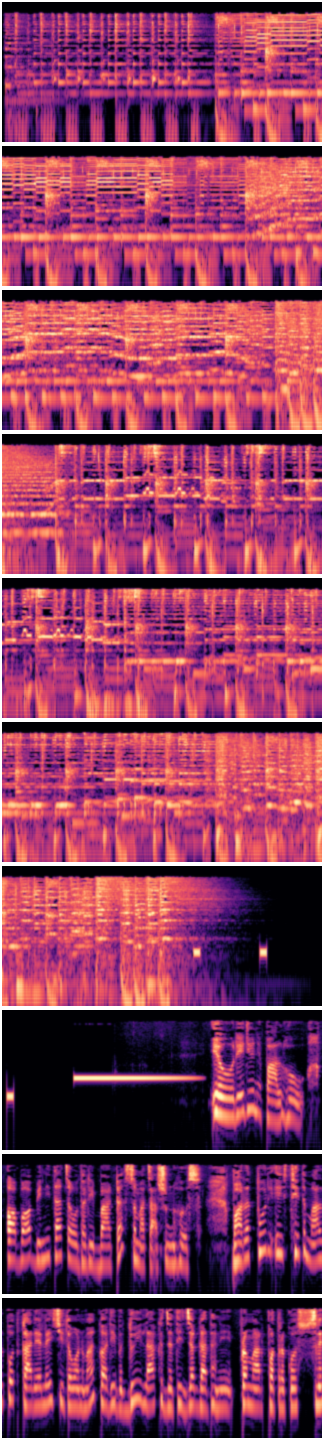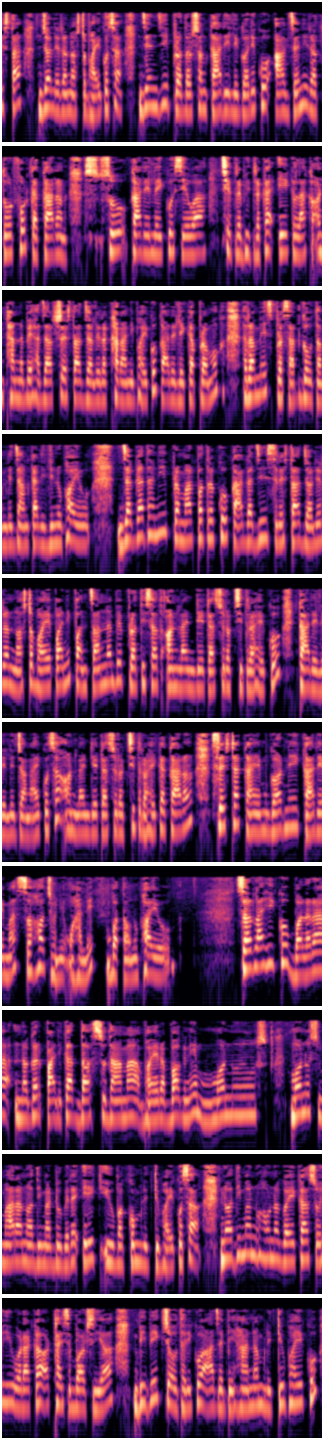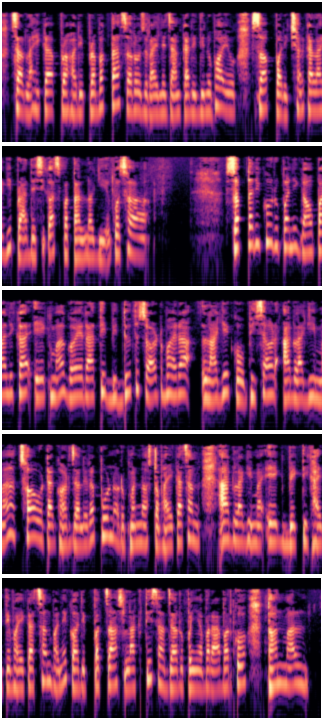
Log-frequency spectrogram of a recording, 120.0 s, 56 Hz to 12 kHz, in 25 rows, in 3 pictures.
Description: मध्यान्ह १२ बजेको नेपाली समाचार : २४ असोज , २०८२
